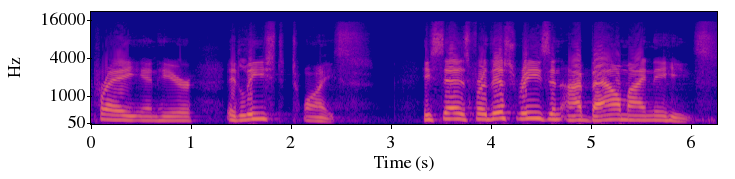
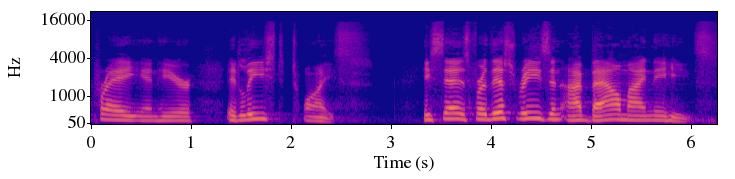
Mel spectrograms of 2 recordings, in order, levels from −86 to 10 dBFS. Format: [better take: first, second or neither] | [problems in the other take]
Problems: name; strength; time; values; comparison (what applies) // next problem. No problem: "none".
second | distortion; slight; 4% of the sound clipped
